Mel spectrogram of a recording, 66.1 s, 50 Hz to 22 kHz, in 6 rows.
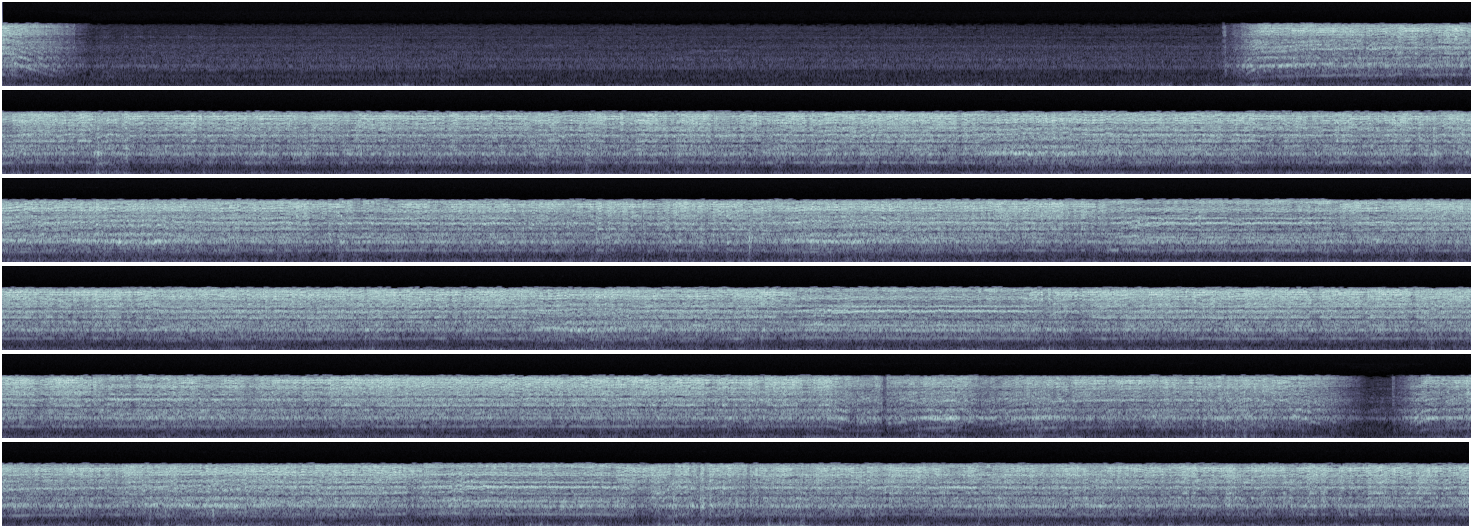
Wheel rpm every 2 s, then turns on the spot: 30, 0, 0, 0, 30, 150, 170, 160, 160, 160, 160, 160, 160, 160, 160, 160, 160, 160, 160, 160, 160, 160, 160, 160, 160, 120, 130, 90, 160, 160, 160, 160, 160.
none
